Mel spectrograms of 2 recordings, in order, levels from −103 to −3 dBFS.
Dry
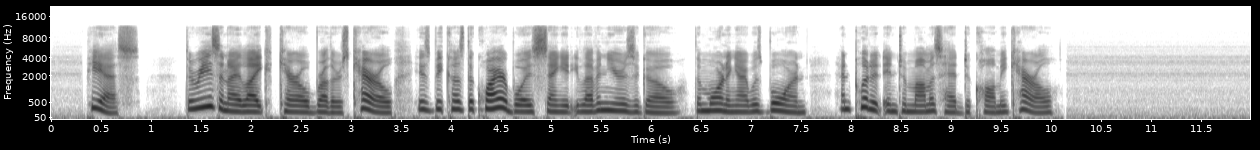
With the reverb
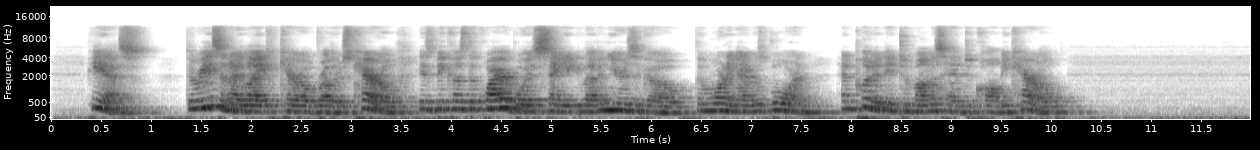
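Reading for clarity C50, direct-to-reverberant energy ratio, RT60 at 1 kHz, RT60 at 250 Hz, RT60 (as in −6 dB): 5.0 dB, −8.5 dB, 0.45 s, 0.90 s, 0.55 s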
